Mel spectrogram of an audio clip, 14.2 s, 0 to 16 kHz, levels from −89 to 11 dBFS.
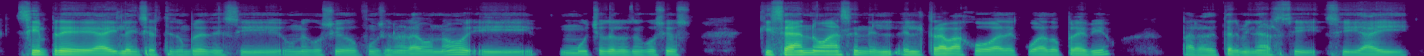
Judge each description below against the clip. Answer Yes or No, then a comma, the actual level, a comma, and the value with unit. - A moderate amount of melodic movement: No, narrow, 2.0 semitones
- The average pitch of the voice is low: Yes, low, 105 Hz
